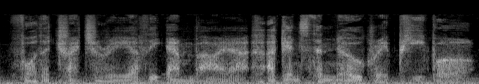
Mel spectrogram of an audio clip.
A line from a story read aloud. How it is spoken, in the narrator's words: Rook's voice said quietly from beside him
